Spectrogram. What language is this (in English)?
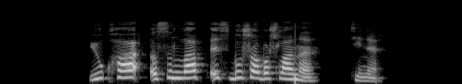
Bashkir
